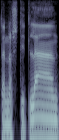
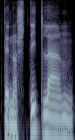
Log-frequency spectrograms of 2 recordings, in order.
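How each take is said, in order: First: The stress falls on the final syllable. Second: The stress falls on the second-to-last syllable. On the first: This is the Spanish-adapted form. The speaker calls it wrong. "está castellanizado" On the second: This is the original Nahuatl form. The speaker calls it right. "en el náhuatl en verdad ... son casi todas graves"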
